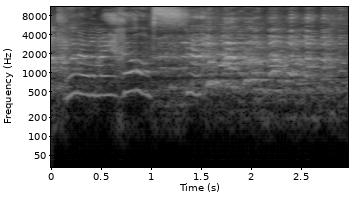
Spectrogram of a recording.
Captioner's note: audience laughing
